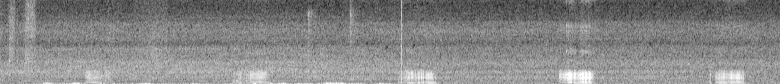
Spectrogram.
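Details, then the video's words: Sleeping male dog snoring: brief nasal harmonic snores about every two seconds, sliding downward at their ends, over a rumbling low background of handling noise and room sound. "his snoring"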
